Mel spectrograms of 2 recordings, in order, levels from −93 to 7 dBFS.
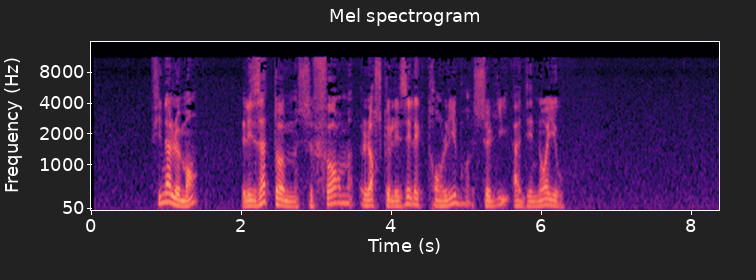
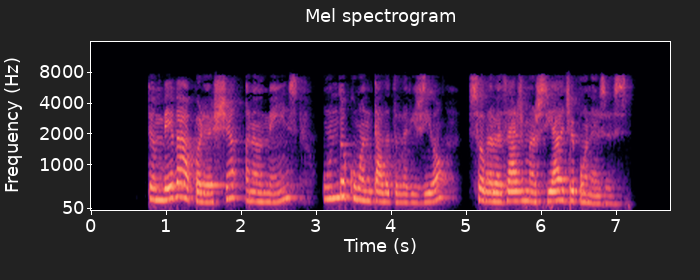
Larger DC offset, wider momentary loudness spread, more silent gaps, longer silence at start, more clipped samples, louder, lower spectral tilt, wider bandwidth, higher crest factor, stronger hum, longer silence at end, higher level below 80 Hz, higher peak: neither; second, 9 LU vs 12 LU; second, none vs 3.05-3.09 s, 4.98-5.04 s; about the same, 0.85 s vs 0.75 s; neither; about the same, -20 LUFS vs -18 LUFS; about the same, -5.5 dB/octave vs -4.5 dB/octave; first, 11.5 kHz vs 7.8 kHz; about the same, 20 dB vs 16 dB; neither; first, 2.1 s vs 0.55 s; first, -50 dBFS vs -58 dBFS; about the same, -2 dBFS vs -2 dBFS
